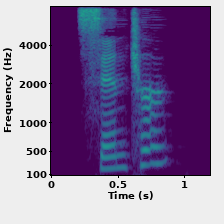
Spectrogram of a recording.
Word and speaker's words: center: Center é pronunciado por americanos muitas vezes. Isso é opcional. Center, center. Por que que é pronunciado? Justamente por esse padrão. Uma sílaba começada com T e logo antes desse T tem N. Então, eles não pronunciam o T e pronunciam somente o N. Center vira center.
